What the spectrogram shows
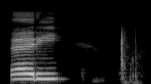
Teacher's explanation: For kasra, give e sound. The sound is short.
